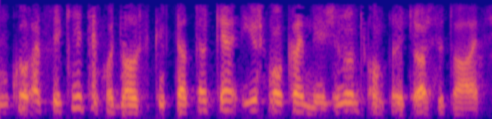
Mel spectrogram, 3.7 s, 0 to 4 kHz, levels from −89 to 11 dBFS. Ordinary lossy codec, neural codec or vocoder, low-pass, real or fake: AAC, 32 kbps; codec, 24 kHz, 1.5 kbps, HILCodec; 3.6 kHz; fake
